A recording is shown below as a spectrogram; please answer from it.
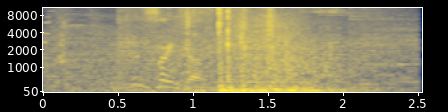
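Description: A Confringo blasting spell cast in a video game: a sudden broadband explosive burst with a low rumbling boom lasting about a second, rising out of quieter game ambience and fading away.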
